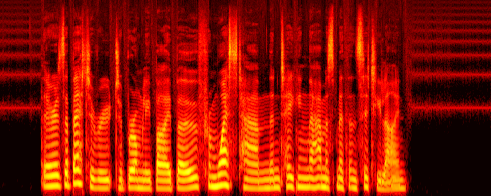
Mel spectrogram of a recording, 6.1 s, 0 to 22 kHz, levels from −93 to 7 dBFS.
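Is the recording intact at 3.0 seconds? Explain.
No. At 3.0 seconds, as throughout the clip, converter idle tones are present. An undithered delta-sigma converter settles into repeating bit patterns on low-level input, producing a faint whistle around 2 kHz, about 36 dB below the speech, plus grainy noise under quieter passages.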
